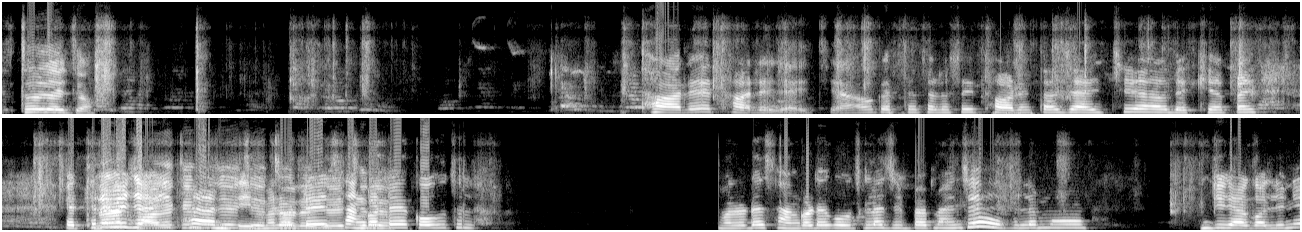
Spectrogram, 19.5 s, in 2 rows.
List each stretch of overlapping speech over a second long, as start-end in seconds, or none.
10.5-12.6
